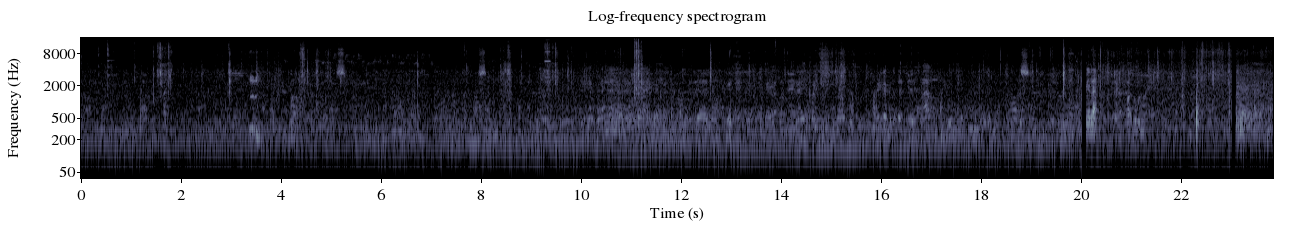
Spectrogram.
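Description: A crowd of adult men murmurs and talks quietly nearby.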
